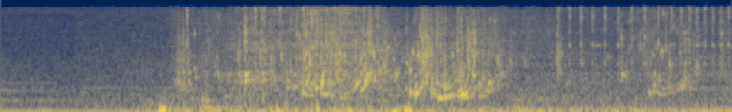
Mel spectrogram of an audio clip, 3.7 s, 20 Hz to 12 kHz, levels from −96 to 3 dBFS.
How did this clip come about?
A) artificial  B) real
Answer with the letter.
B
